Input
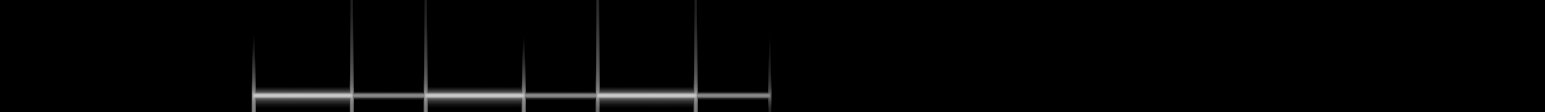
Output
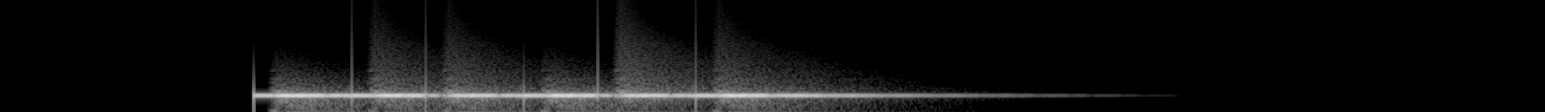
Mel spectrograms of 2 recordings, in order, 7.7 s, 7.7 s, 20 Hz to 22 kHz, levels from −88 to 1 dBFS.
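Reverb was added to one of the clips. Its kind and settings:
comb and all-pass reverb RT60 2 s, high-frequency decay 0.8×, pre-delay 75 ms, DRR −7.5 dB
level −2.5 dB

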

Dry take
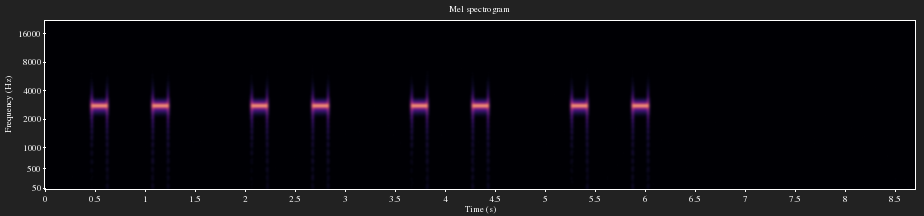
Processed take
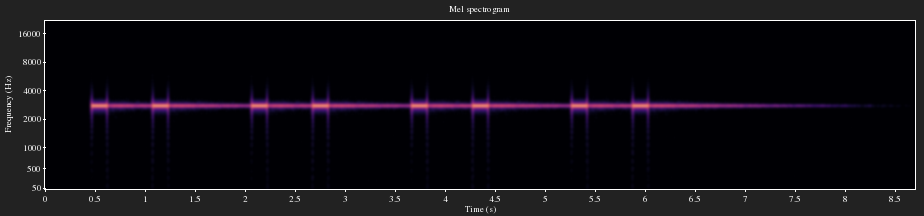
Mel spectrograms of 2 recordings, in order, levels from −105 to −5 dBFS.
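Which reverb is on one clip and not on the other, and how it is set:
comb and all-pass reverb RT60 3.2 s, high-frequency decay 0.95×, pre-delay 5 ms, DRR 19 dB
level −3 dB

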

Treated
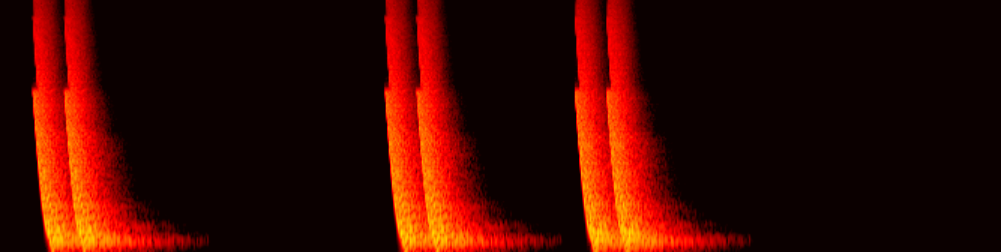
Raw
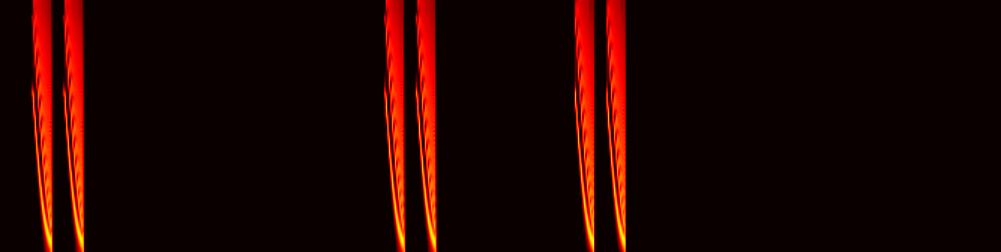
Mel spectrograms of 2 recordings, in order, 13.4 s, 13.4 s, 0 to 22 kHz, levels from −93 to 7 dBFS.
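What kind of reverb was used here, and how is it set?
rectangular room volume 320 cubic metres, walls mixed, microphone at 3.2 metres
level −13 dB

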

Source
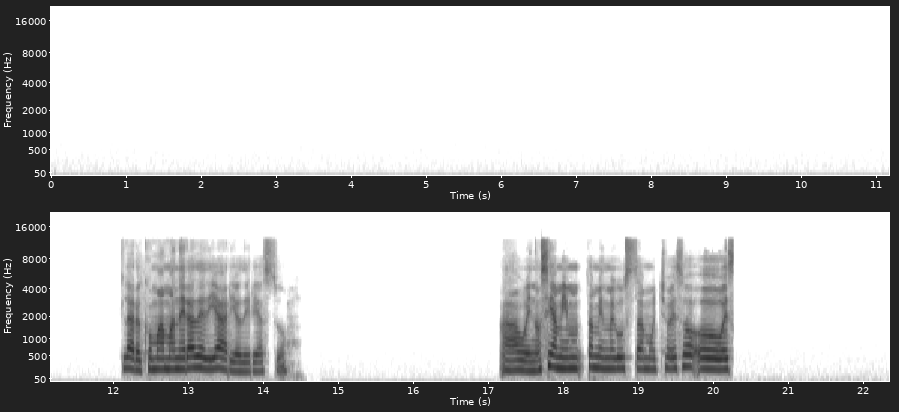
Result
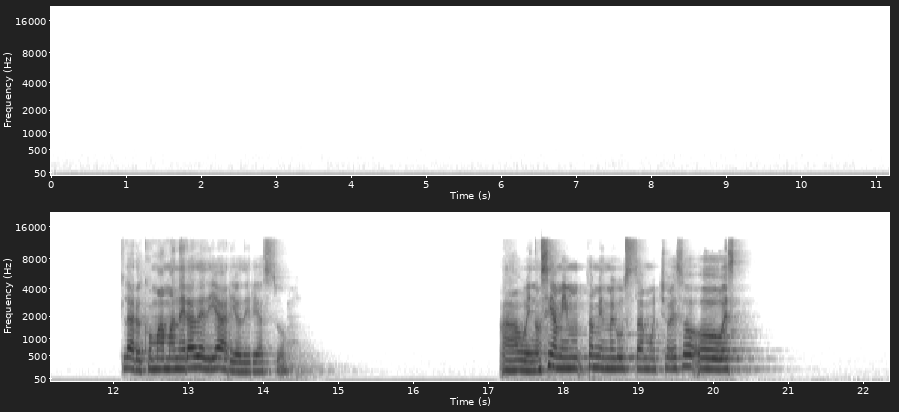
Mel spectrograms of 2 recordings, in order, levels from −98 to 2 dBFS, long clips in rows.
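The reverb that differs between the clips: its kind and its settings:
rectangular room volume 2,300 cubic metres, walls furnished, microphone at 0.92 metres
level −2.5 dB

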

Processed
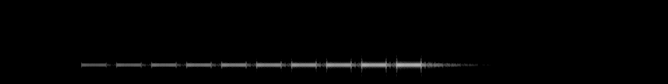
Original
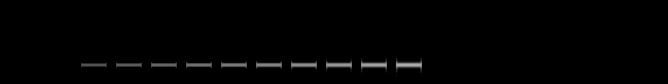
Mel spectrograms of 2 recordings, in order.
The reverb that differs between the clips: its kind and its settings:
spring reverb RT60 1 s, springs 35/43 ms, chirp 75 ms, DRR 11.5 dB
level +2.5 dB

